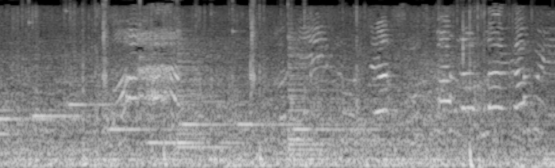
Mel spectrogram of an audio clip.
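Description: Background music with held notes, over children's high voices and shouts from a play area.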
